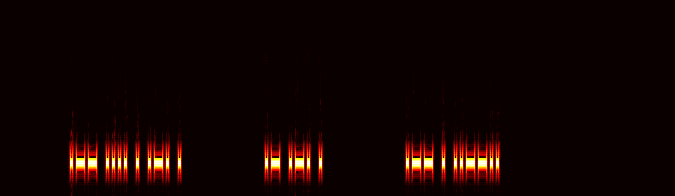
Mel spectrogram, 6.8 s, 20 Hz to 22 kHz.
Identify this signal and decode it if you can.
Morse code, heard as a keyed tone, about 37 wpm, 700 Hz. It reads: WHERE ARE WE?
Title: 4x Word-Spacing - Sentences from Top 200 Words - 40wpm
